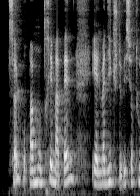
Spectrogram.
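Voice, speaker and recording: Her pace is very fast. The woman's pitch is medium. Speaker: hypnotherapist and psychedelic therapy youtuber. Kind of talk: personal testimony monologue. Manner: hesitant, many fillers and repetitions.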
